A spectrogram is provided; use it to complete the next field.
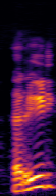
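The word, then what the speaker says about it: read: रीड की third form रीड ही होती है, स्पेलिंग तो यही रहती है, सिर्फ बोलते उसे रेड है।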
